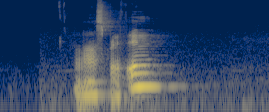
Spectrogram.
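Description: A man speaks softly and calmly nearby.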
